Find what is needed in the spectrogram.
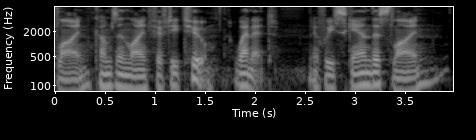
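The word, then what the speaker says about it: venit: we find out that the E in wenet is short, which means it's present tense. Wenet with a long E is perfect, came, while wenet with a short E is present tense, comes.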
